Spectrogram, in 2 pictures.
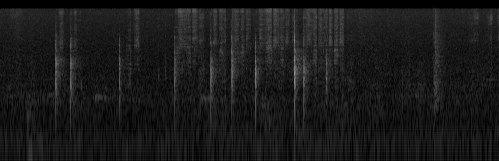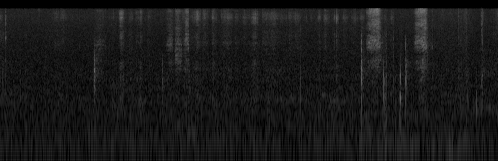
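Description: Chalk writing on a chalkboard: sharp taps and short scratching strokes at irregular intervals, with a few longer scrapes near the end.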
